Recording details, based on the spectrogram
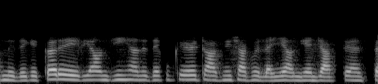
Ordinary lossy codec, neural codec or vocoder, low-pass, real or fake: AAC, 24 kbps; codec, 16 kHz, 0.8 kbps, ZipCodec; 3.6 kHz; fake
